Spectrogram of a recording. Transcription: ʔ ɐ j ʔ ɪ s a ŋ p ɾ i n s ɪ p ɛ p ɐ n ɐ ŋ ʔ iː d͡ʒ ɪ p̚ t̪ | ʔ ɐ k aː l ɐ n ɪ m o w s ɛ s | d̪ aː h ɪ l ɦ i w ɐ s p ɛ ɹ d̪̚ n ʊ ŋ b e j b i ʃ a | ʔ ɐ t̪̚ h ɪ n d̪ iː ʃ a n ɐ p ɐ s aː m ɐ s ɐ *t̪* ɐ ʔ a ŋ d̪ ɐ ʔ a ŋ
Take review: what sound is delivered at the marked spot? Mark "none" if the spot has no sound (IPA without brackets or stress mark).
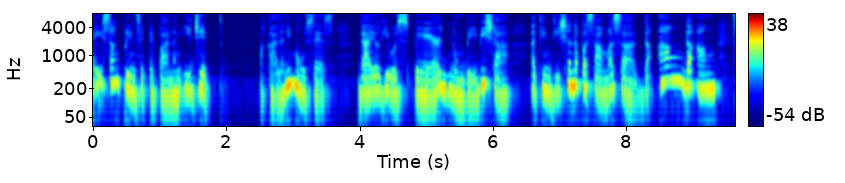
d̪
